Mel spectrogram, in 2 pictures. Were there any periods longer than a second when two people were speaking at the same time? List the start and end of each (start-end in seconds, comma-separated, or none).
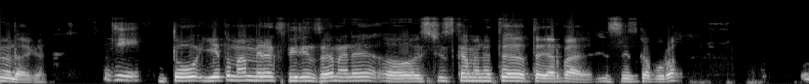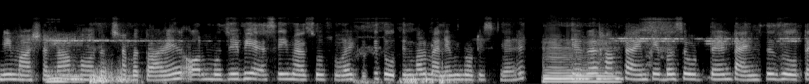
none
